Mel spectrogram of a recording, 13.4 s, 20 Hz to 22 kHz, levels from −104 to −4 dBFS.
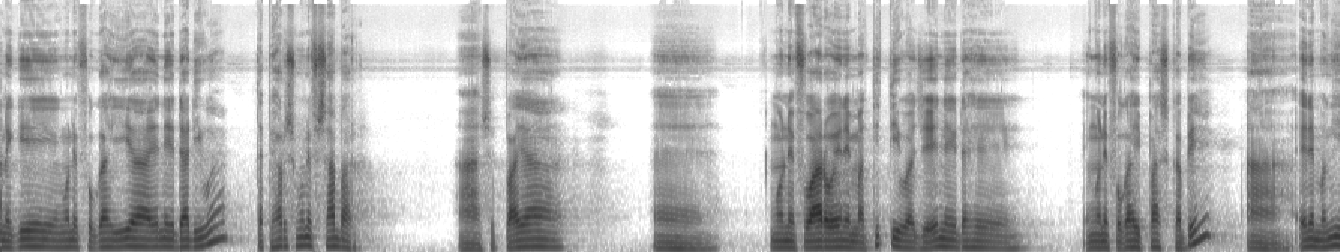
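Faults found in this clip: Nothing stood out on listening to this speech recording.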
